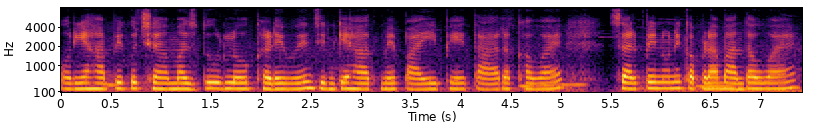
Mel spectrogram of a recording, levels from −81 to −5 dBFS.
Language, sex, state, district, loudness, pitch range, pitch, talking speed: Hindi, female, Chhattisgarh, Korba, -17 LUFS, 195-205 Hz, 200 Hz, 200 wpm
